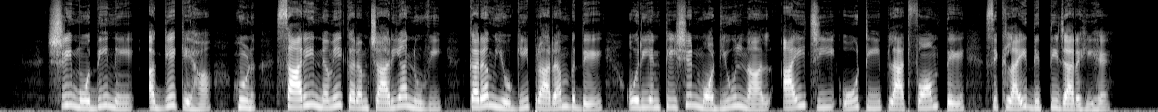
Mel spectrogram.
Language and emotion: Punjabi, neutral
